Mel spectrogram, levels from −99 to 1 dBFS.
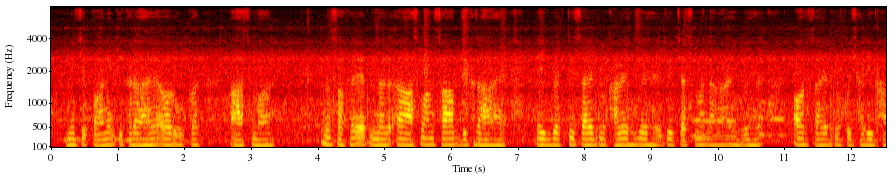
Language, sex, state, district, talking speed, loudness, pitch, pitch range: Hindi, male, Bihar, Gaya, 165 wpm, -34 LUFS, 125 Hz, 125-130 Hz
